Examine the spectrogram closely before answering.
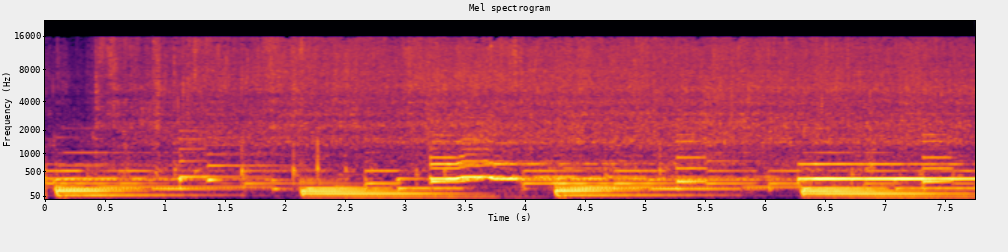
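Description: Hot oil sizzling in a wok as dried red chillies and a chilli paste are stirred with a wooden spatula; the sizzle starts just after the beginning. Background music with steady notes and a bass line plays throughout.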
